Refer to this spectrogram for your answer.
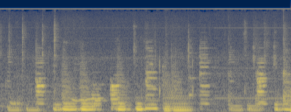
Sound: console buttons click; laidback reggae music

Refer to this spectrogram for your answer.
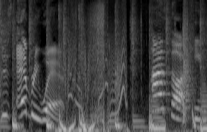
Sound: record scratch

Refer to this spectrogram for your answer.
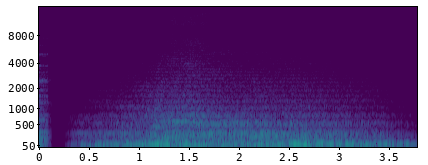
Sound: whooshing sounds

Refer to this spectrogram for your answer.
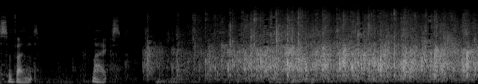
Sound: audience applauding

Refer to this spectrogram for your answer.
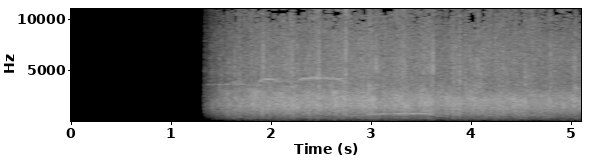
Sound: applause

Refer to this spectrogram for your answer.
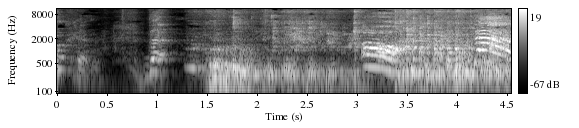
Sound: toilet flushing

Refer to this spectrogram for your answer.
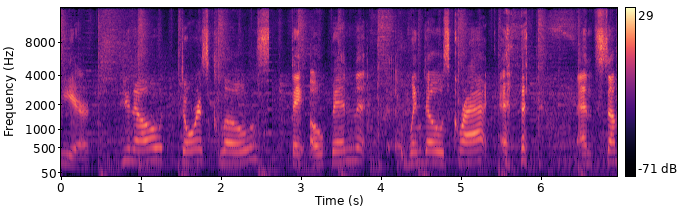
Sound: chuckles

